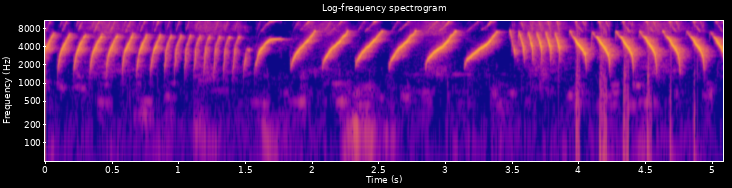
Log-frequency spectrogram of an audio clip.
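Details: Domestic canary singing a long rolling 'ngerol' master song used to lure other canaries into singing; fast series of descending swept notes, then slower downward slurs and a rapid high trill.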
